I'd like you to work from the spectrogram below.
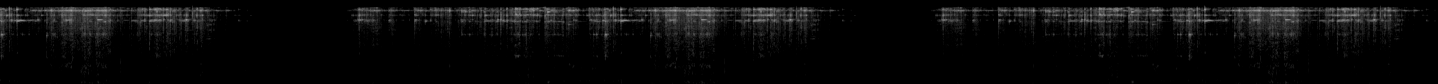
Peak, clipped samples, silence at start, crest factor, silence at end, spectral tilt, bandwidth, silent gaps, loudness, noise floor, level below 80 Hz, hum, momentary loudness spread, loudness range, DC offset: -8 dBFS; under 0.1%; 0 s; 22 dB; 0.2 s; 4.5 dB/octave; 15.5 kHz; 2.52-3.45 s, 8.56-9.29 s; -27 LUFS; under -90 dBFS; -84 dBFS; none; 12 LU; 7 LU; under 0.1%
